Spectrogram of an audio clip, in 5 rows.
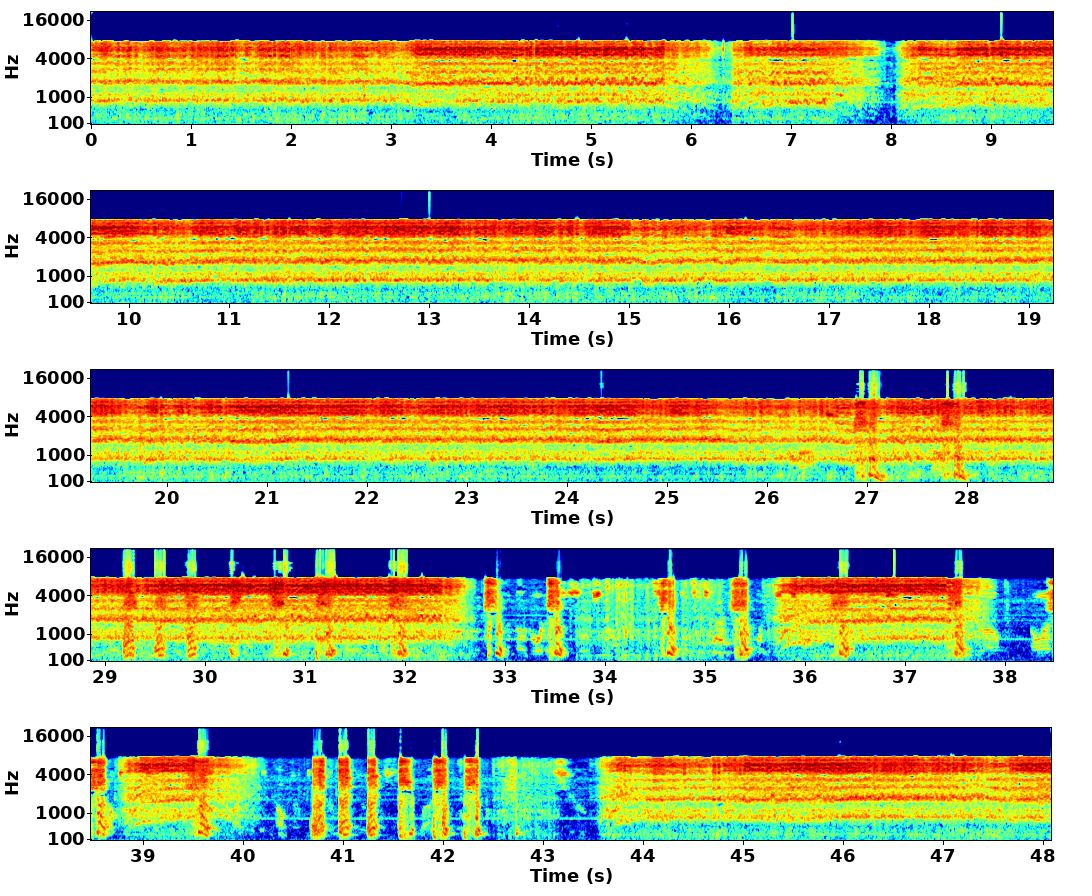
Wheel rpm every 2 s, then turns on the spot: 230, 220, 170, 100, 170, 230, 230, 230, 230, 230, 230, 230, 230, 220, 230, 210, 50, 40, 160, 50, 0, 40, 210, 230.
32-34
